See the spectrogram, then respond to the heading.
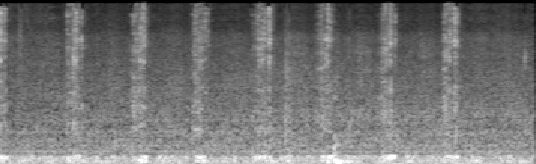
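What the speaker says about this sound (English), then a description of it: "You do want to trim as close as you possibly can." Scissors trimming fabric close to the stitching on a wire frame bag, a steady series of about eight quiet, evenly spaced snips close up.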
